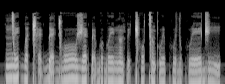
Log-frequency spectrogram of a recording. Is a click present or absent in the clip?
present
